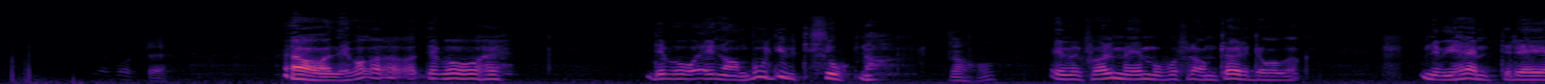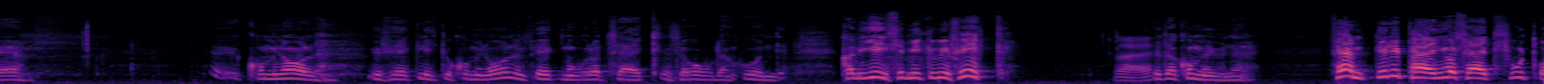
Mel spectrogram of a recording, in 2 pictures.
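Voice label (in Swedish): Horn Östergötland, dialekter; Folkminnen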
